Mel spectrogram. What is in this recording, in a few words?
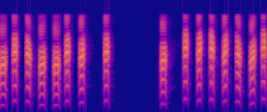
vox droid; pdroid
